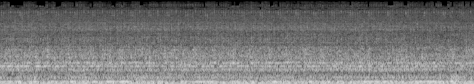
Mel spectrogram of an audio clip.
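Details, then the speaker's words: 1995 Mustang GT 5.0 302 at idle, heard at the front of the engine: steady idle with a faint fast diesel-like clicky tick; owner suspects an exhaust manifold gasket or cat leak, cause unconfirmed. "but when I go around to the front I've got like a dies clicky engine noise coming from the manifold gasket I think"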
